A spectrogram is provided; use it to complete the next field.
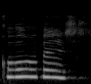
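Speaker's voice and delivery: put-on teeny little squeaky fish voice, very high. Voicing a minnow calling out to a friend: tiny fish voice. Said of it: "in a tiny fish voice".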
